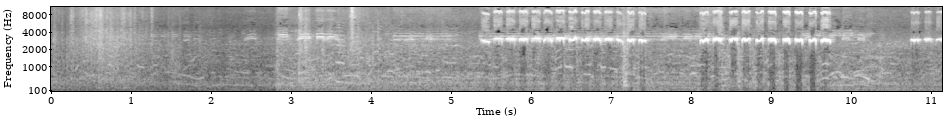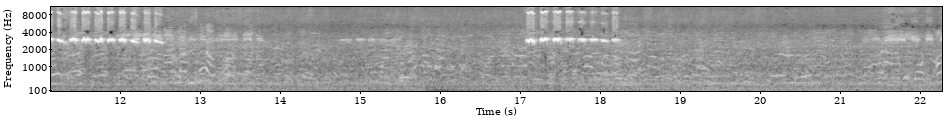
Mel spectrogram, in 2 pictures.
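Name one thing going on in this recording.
A crowd of men and women chatters loudly outdoors.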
